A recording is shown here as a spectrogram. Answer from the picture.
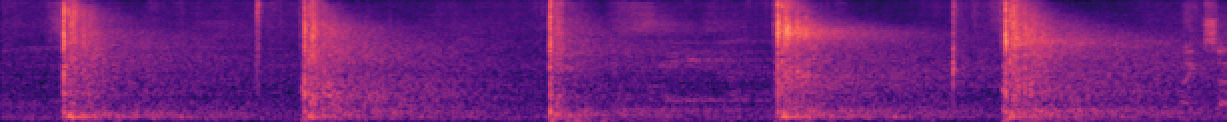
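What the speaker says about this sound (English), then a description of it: "So if you're getting this kind of dull thud, that's great." Five dull, heavy punches land on pads, evenly spaced about a second apart, each a close thud with a short decaying tail.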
